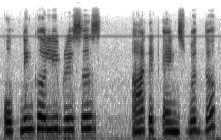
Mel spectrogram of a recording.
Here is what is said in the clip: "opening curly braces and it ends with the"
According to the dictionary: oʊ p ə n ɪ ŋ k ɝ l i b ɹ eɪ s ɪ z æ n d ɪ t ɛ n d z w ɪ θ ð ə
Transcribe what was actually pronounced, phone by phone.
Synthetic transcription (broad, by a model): oʊ p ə n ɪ ŋ k ɝ l i b ɹ eɪ s ɪ z æ n d ɪ t ɛ n d z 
